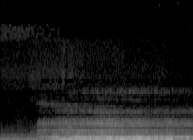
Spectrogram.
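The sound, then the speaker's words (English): A raspy, rattling breath from an injured man, one slow, rough exhalation lasting over a second, low-pitched and fairly quiet. “He lets out another raspy breath.”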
